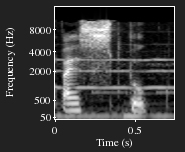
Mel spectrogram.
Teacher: Sie sprechen den Klang von F und V mit P aus. Beispielsweise sprechen Sundaner Facebook wie Facebook aus.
